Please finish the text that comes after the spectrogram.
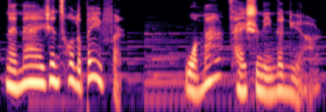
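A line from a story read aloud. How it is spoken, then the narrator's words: Sweet, clever tone. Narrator (Chinese): 小红先是笑，然后乖巧伶俐地说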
